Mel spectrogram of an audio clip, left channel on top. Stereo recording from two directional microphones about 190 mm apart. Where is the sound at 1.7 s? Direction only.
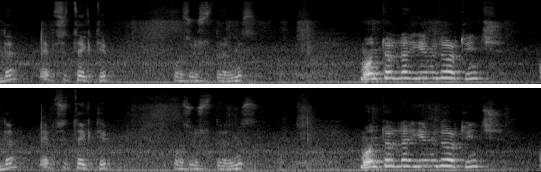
30° left (ahead or behind).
